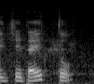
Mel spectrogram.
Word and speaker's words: Jadeite: I don't think you pronounce it Jadeite. – I mean, it is. If you pronounce it the Japanese way, Jadeito.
